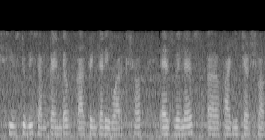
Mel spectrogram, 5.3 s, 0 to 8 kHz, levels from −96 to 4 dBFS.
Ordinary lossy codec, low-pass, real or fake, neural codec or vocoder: AAC, 16 kbps; 7.2 kHz; real; none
